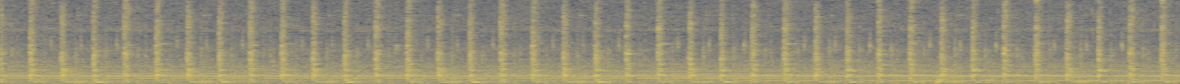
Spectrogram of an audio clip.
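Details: Diesel engine tested after repair and adjustment, second part: crisp, evenly spaced diesel beat at a steady pace with no misses or stray knocks; running clean and healthy.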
